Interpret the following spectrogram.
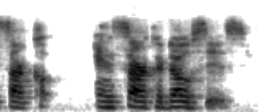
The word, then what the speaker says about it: sarcoidosis: natural medicine because of dealing with arthritis and sarcoidosis.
